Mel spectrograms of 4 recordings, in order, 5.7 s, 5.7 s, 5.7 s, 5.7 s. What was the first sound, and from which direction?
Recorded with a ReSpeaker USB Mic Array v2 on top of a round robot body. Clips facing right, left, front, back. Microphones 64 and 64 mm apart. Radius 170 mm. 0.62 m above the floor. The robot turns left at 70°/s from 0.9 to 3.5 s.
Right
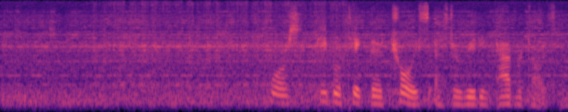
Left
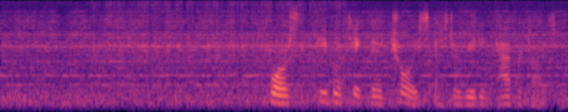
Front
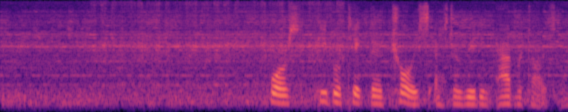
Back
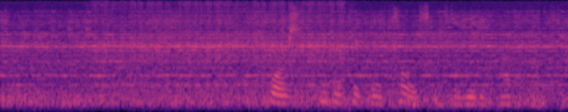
A woman speaking, 45° left.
